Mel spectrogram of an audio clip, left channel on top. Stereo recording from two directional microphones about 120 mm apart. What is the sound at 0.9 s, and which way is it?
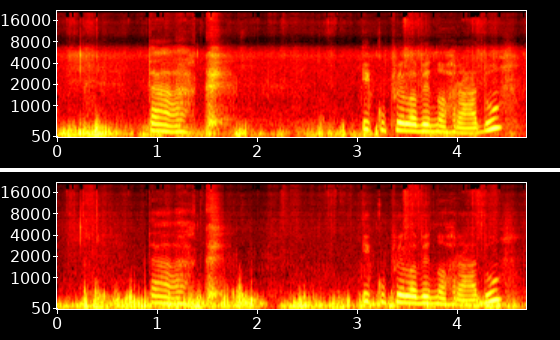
Speech, 60° right (ahead or behind).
